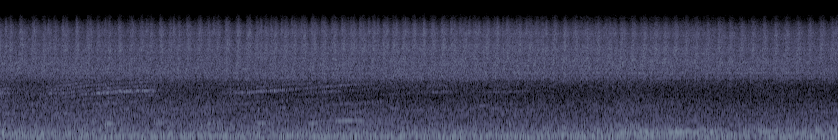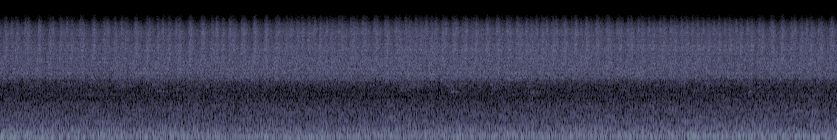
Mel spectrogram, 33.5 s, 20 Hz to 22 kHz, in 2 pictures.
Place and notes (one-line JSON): {"title": "Xinlong Park, Da’an Dist. -, Cicadas cry and Birdsong", "date": "2015-06-28 18:49:00", "description": "in the Park, Cicadas cry, Bird calls, Traffic Sound\nZoom H2n MS+XY", "latitude": "25.03", "longitude": "121.54", "altitude": "19", "timezone": "Asia/Taipei"}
